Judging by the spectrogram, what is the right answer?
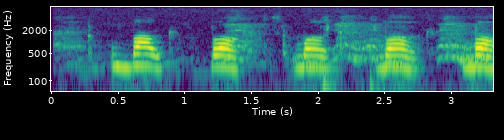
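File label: "bog", spoken word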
